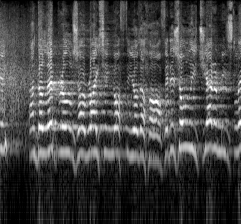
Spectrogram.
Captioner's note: applause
